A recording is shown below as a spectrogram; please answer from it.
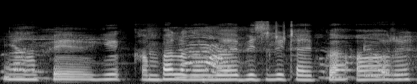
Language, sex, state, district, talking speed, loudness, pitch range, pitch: Hindi, female, Punjab, Kapurthala, 170 wpm, -16 LUFS, 215-230 Hz, 220 Hz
